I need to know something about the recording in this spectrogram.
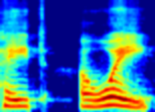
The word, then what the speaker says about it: Hathaway: la mujer de Shakespeare se apellidaba hathaway pero se pronunciaría en la época algo así como hate away que es el odio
